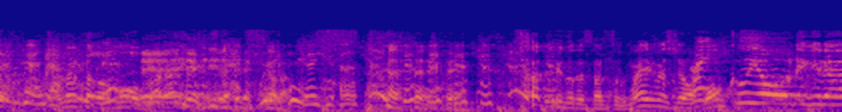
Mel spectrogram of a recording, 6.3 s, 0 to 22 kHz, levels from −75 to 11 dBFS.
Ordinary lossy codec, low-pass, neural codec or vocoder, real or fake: none; 7.2 kHz; codec, 16 kHz, 16 kbps, FreqCodec, smaller model; fake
